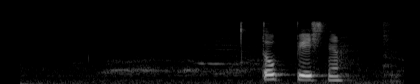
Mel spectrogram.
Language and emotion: Russian, neutral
